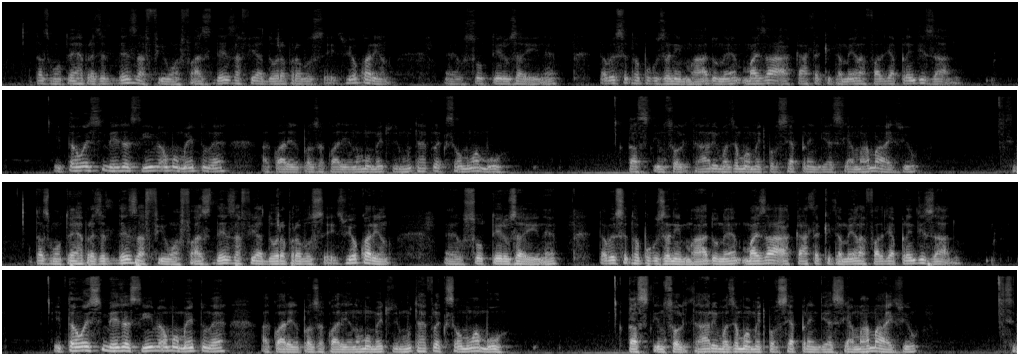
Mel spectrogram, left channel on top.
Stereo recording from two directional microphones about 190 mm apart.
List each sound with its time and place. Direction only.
0.2 s speech: 40° right (ahead or behind)
10.6 s speech: 40° right (ahead or behind)
16.3 s speech: 40° right (ahead or behind)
